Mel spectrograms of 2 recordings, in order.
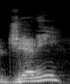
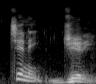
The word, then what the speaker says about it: Ginny: And you're Jenny? Ginny. Ginny. Like Virginia, Ginny.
